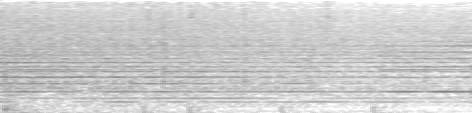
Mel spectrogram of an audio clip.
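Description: Background music of long held notes, sustained chords with no beat.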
